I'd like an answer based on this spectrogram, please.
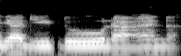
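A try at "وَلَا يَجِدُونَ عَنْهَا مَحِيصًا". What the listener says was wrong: Cuma makhraj tu kena tebalkan lagi huruf yang tebal macam D sad Oke dia kurang tebal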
